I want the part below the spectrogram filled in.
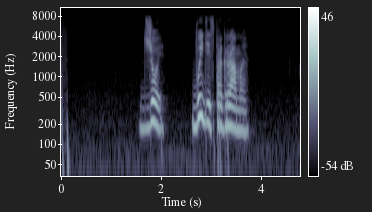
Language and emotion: Russian, angry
